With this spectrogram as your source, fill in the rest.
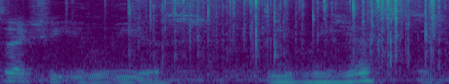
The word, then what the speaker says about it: Elias: Elias? No, it's actually Elias. Elias? That's how they pronounce it.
